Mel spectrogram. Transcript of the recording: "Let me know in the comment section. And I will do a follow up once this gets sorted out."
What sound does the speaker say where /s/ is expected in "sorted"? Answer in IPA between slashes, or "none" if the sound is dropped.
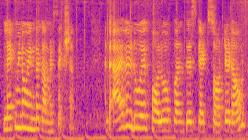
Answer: /s/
